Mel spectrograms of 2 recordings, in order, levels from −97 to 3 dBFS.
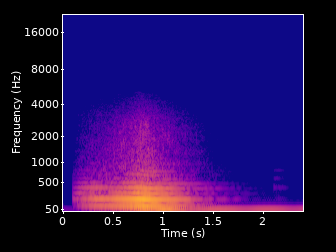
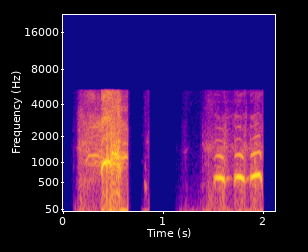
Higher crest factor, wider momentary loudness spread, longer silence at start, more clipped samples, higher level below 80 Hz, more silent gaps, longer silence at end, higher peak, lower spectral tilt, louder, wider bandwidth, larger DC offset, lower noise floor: about the same, 16 dB vs 12 dB; first, 19 LU vs 9 LU; about the same, 0.2 s vs 0.15 s; neither; about the same, -38 dBFS vs -36 dBFS; neither; first, 0.35 s vs 0.15 s; second, -10 dBFS vs 0 dBFS; first, -12 dB/octave vs -4 dB/octave; second, -25 LUFS vs -10 LUFS; second, 3.1 kHz vs 5.4 kHz; neither; second, -51 dBFS vs -56 dBFS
